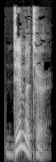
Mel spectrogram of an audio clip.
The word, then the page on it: dimeter: British English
